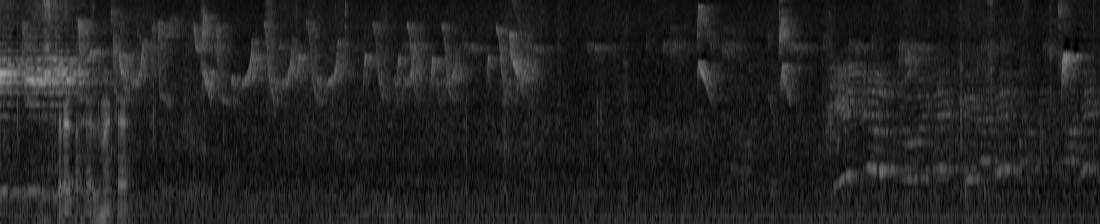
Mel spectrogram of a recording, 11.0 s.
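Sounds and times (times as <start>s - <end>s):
bird chirping: 0.0s - 11.0s
faint background noise: 0.0s - 11.0s.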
